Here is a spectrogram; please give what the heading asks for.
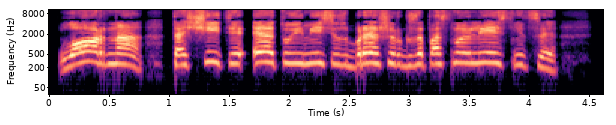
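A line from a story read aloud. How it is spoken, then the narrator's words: Old man shouting. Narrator (Russian): крикнул старый Том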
